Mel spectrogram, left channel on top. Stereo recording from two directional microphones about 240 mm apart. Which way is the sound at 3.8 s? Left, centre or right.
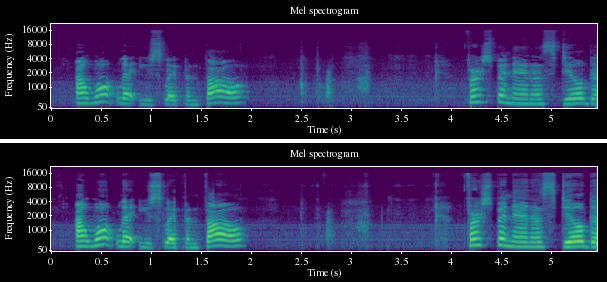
Right.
